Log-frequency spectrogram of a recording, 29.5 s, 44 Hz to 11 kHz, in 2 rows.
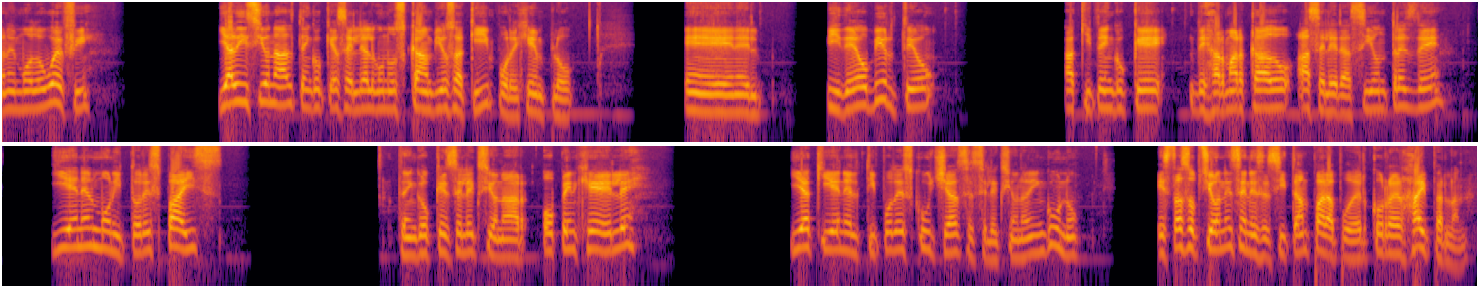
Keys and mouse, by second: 7.4 click, 9.4 click, 11.7 click, 16.1 click, 17.6 click, 20.3 click, 23.3 click, 24.8 click.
